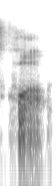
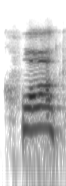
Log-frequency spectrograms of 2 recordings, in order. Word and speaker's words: quark: if any students ask about how do we pronounce quark so personally i look at this line i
